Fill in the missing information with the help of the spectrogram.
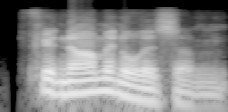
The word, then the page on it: phenomenalism: American English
